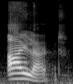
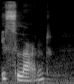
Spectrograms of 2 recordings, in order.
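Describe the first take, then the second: First: The S sound is silent in the word. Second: The S sound is pronounced in the word. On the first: The speaker calls it right. "So the S is silent in this word" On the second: The speaker calls it wrong. "you don't say Island"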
